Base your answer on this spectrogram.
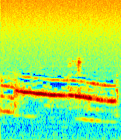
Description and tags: Small puppy howling, recorded with a cellphone memo feature. Transfered with a clip on mic onto a PC and edited and normalized.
